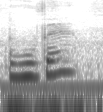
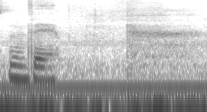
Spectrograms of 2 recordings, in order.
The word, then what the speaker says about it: uve: Some people pronounce it as uve, and some people pronounce it as ve. I usually say uve, which would be like this.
